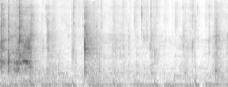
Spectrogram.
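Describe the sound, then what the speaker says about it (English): A spoon scrapes and clinks against a pot of beef stew while it is stirred, with a sharp metallic knock near the start and softer scraping and stirring sounds after it. "Here I'm gonna give it a quick stir and ensure that nothing is sticking to the bottom of the pot."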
